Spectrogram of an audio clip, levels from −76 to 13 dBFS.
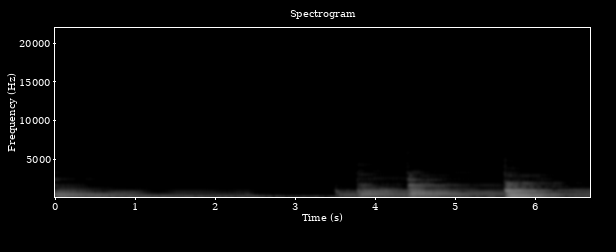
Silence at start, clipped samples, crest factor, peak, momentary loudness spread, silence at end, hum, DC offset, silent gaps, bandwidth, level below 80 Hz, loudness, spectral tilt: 0 s; under 0.1%; 20 dB; -20 dBFS; 24 LU; 0 s; none; under 0.1%; none; 6.2 kHz; -58 dBFS; -39 LUFS; -8 dB/octave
